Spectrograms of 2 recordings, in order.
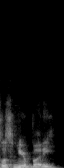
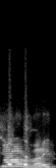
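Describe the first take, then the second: First: A mild warning tone on "buddy"; a touch of threat in "Listen here, buddy"; threatening. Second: Laughing, friendly and high; cheery "Come over, buddy"; friendly invitation. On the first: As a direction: warn them, a hint of menace. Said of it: "But if someone goes". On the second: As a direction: welcome a pal in. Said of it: "it's the inflection". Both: Retold or imitated.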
